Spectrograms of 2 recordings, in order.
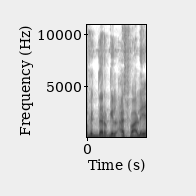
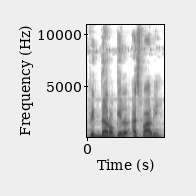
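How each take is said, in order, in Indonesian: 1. Tidak ada vokal setelah r. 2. Vokal a pendek mengikuti r.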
